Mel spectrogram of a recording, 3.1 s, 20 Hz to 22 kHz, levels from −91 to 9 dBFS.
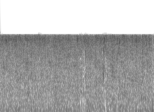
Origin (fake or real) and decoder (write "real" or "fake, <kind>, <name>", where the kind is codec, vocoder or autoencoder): real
